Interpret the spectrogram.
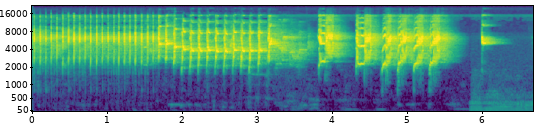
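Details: Lovebird song, used to make other lovebirds trill: fast even ticking that builds into a louder buzzy trill, followed by several harsh chattering bursts and one short squeak.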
